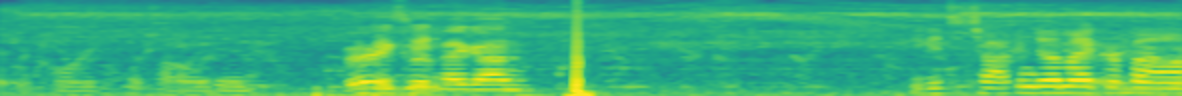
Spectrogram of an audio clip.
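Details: Girl with a pharyngeal flap (complete closure, flap slightly low) and left vocal fold paralysis attributed to prolonged intubation and/or thoracic surgery for patent ductus arteriosus: hoarse voice (unilateral vocal fold paralysis).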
